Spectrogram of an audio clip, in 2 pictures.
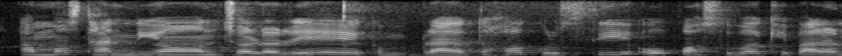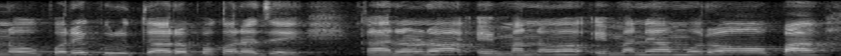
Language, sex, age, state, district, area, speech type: Odia, female, 30-45, Odisha, Nayagarh, rural, spontaneous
